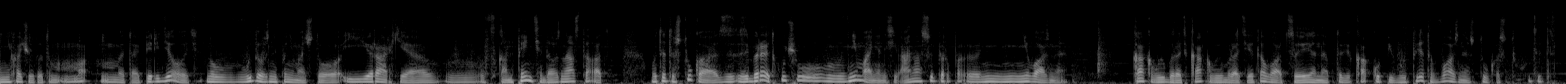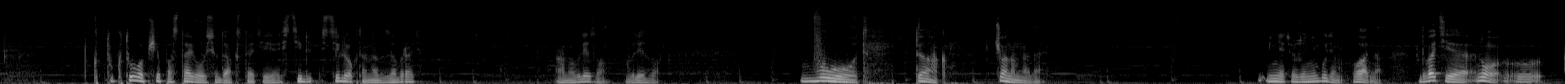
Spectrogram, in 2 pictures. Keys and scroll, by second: 17.6 super+v, 18.1 alt+super+c, 18.7 alt+super+v, 20.7 ctrl+shift+4, 22.1 ctrl+shift+3, 22.4 ctrl+shift+4, 23.2 ctrl+shift+4, 24.3 ctrl+shift+3.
